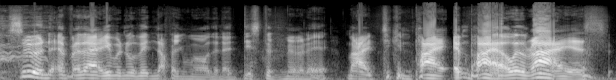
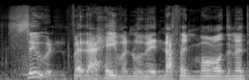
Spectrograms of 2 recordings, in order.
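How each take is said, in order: First: Villain gloating over his pie empire, evil grin; Emperor Palpatine. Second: Lightly evil low voice; a hint of villainy, half-read; villain starting his gloat, mildly sinister; evil grin. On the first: Acted. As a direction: relish the evil plan like a Sith lord. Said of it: "he's Emperor Palpatine". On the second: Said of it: "Evil grin".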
